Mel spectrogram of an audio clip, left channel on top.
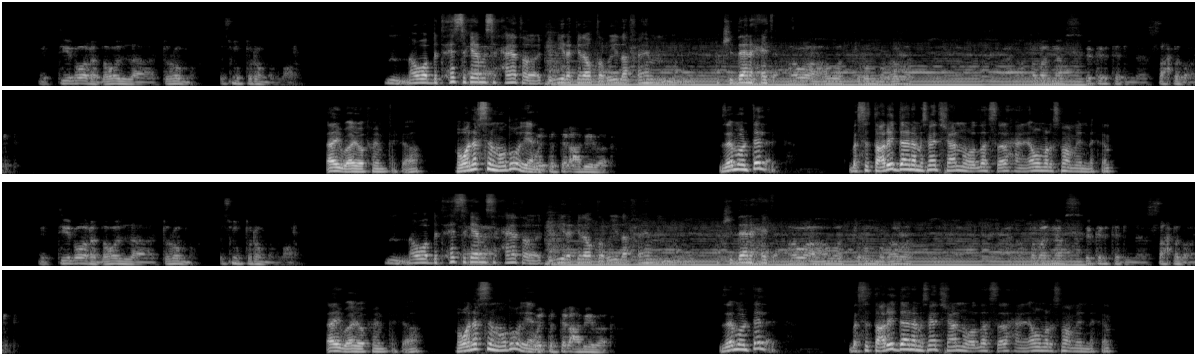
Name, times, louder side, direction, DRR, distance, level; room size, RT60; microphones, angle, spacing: voice 1, 0.4-2.9 4.6-5.0 7.4-12.0 17.2-18.0, equal, 65° right, 1.0 m, -32 dB
voice 2, 3.8-6.9 7.2-7.7 15.2-16.1 16.5-17.3 19.1-19.7 20.4-23.0, left 3 dB, 25° left, 0.3 m, -22 dB
Musical instrument, 5.4-10.9, left 2 dB, 5° left, 0.7 m, -30 dB
3.0 x 2.6 x 2.5 m
head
